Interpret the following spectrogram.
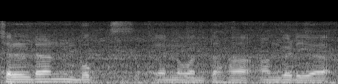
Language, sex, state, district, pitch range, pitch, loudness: Kannada, male, Karnataka, Belgaum, 100-110 Hz, 105 Hz, -17 LUFS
